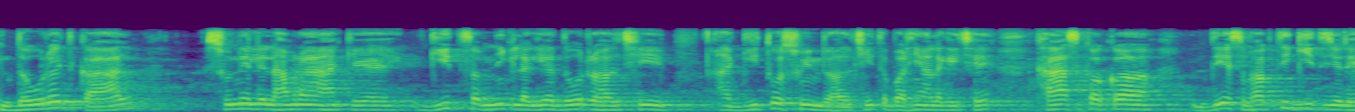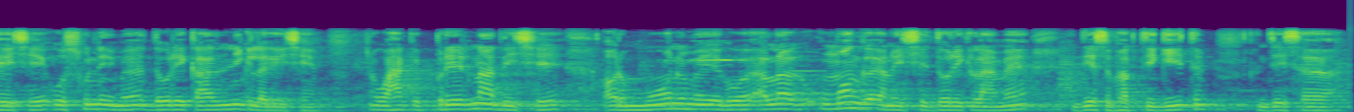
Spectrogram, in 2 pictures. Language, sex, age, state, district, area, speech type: Maithili, male, 30-45, Bihar, Madhubani, rural, spontaneous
